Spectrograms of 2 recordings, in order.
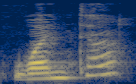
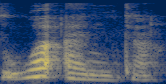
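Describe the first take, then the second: First: The vowel of anta joins smoothly onto wa. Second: A glottal stop cuts between wa and anta. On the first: The speaker calls it wrong. "Can you say وأنت? No" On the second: The speaker calls it right. "it's وأنت. So there is همزة قطع here"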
